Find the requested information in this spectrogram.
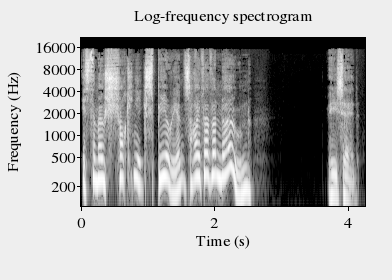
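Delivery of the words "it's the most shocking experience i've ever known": high-pitched excited gentleman; agitated, voice pitched well up. A narrator's reading. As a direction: blurt out the shock in a high voice. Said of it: "He spoke in an excited, high voice".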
